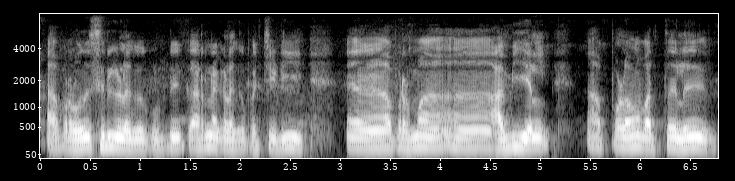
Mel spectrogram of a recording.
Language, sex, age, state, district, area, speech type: Tamil, male, 45-60, Tamil Nadu, Thoothukudi, rural, spontaneous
